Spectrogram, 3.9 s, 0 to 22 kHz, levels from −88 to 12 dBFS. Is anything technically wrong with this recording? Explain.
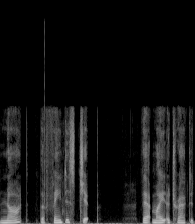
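Yes. A single electrical switching spike lands at 0.89 s in the speech. It is a sharp, dry snap lasting about a millisecond and sitting on top of the sound, with a peak of about -15 dBFS. The likely cause is a nearby switch, motor or static discharge arcing briefly and being picked up by the audio line. On a waveform it appears as one thin vertical spike. On a spectrogram it is a narrow broadband stripe running from the low end up through the kHz range.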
